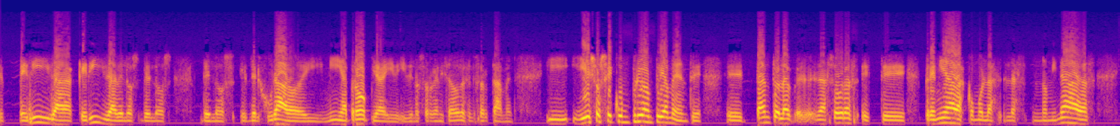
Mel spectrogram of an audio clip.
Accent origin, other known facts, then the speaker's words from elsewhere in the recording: Patagonia, Argentina; la primer región Patagonia, que bueno, la elegí yo como, viste, yo soy de ahí, quería que llevara la primera, que fuera para mi terruño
